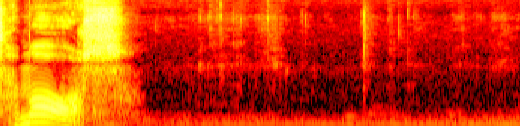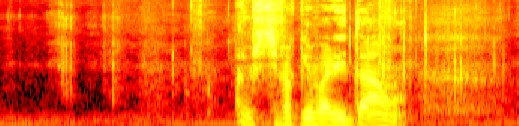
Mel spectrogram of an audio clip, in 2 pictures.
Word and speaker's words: mohos: You still don't have, I didn't write the H because the H is not pronounced. You really write the plural like this. But the H is not pronounced. Okay, but that's how you write it. But you don't pronounce the H.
